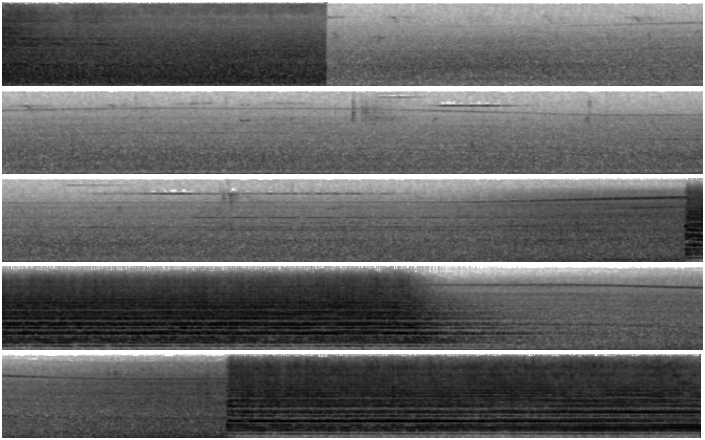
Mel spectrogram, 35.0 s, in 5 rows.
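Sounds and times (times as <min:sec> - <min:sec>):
freight train rumble: 0:00.0 - 0:35.0
locomotive air horn: 0:20.8 - 0:26.4, 0:30.3 - 0:35.0.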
